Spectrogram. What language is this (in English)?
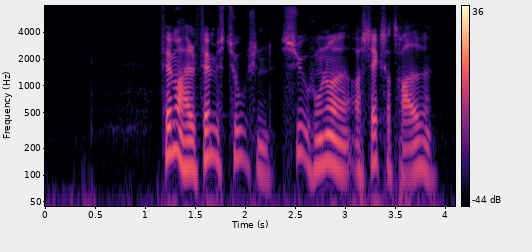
Danish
